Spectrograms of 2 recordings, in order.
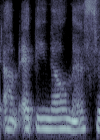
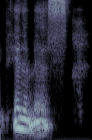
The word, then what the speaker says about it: Epinomis: And that shows up in Plato's work, the Epinomis, or the Epinomis, depending on how you want to pronounce it, E-P-I-N-O-M-I-S, that most scholars now think was written by one of Plato's students called Philip of Opus, O-P-U-S, who was an astronomer.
